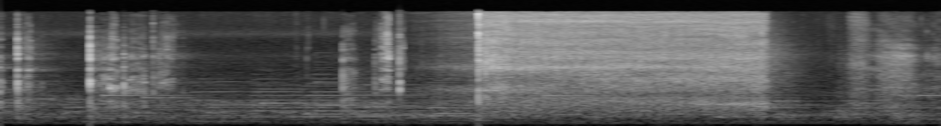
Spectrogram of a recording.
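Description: A metal spoon clinking against a small ceramic cup as espresso is stirred, then an aerosol can of whipped cream spraying in one steady hiss of about two seconds that cuts off sharply, the cream coming out way faster than expected.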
